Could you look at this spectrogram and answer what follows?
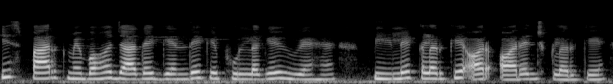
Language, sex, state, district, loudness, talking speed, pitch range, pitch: Hindi, female, Jharkhand, Garhwa, -17 LUFS, 175 wpm, 240-275 Hz, 255 Hz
